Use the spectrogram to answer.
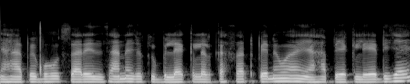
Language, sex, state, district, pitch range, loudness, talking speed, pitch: Hindi, male, Bihar, Patna, 120-125 Hz, -15 LUFS, 290 wpm, 120 Hz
